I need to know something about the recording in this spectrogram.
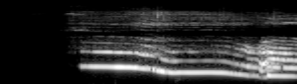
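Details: Haru, a young male Curly-coated Retriever, howling, as he does when females are in high season; a single drawn-out tone starts after a brief silence, slides gently downward, then wavers near the end.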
